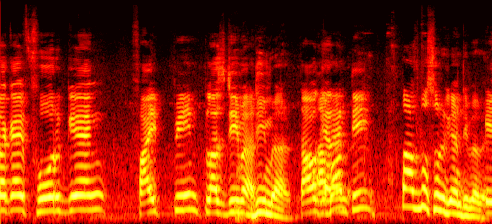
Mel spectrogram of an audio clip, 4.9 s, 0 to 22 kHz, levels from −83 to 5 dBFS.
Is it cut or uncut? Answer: uncut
